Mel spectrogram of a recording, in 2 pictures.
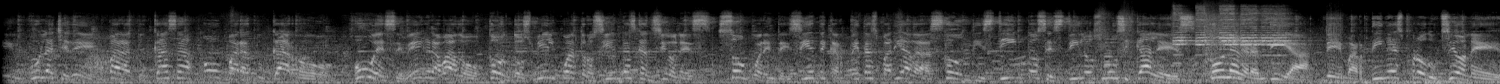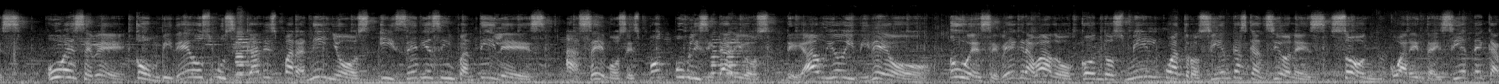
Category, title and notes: Speech > Solo speech
Vocal Paruro Lima Peru Vendedor de USB con canciones
Vocal Sound. Recorded audio heard on the streets of Paruro - Lima in a business that sells USBs recorded with songs. Paruro Street in Lima is a historic, bustling lane famed for its traditional watch repair shops, old-school jewelry stores, and classic street food like anticuchos. It feels like a step back in time with its colonial balconies and authentic local vibe.
peru, Paruro, lima, VOCAL, coster, usb, Street, vendors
